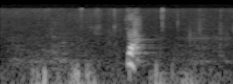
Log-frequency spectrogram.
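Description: A few soft, low thumps and bumps, with a single spoken 'yeah' a little past the middle.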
